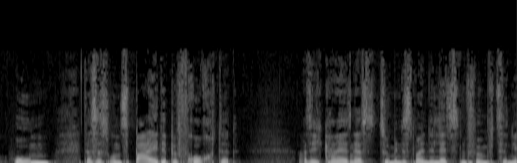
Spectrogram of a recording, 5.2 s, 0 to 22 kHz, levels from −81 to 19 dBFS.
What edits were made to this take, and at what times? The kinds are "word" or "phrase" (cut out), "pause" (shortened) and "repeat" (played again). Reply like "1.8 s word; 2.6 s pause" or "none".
3.5 s word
